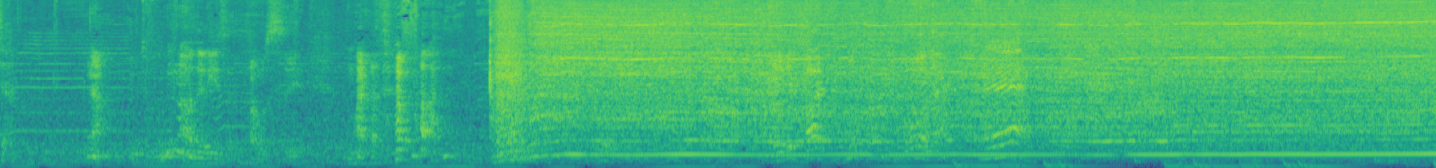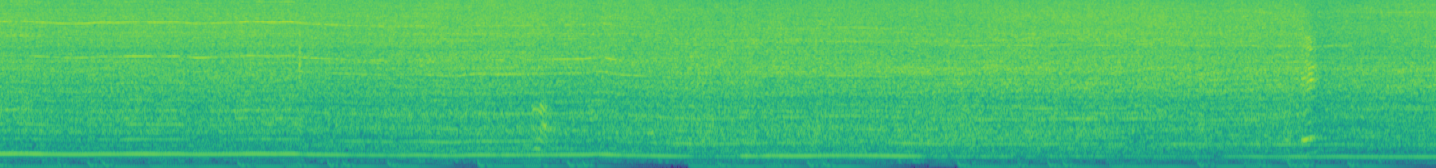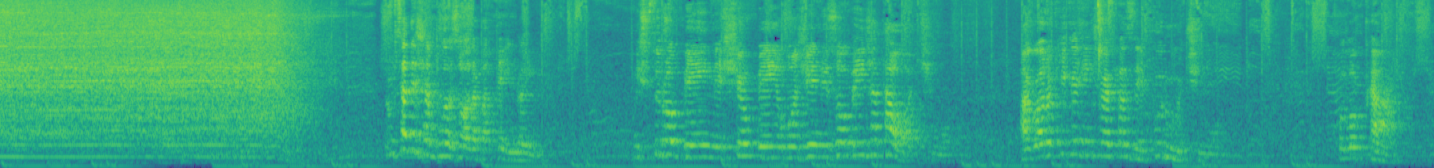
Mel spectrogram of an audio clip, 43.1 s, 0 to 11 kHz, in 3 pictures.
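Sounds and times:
kitchen blender motor hum: 0:04.9 - 0:32.0.

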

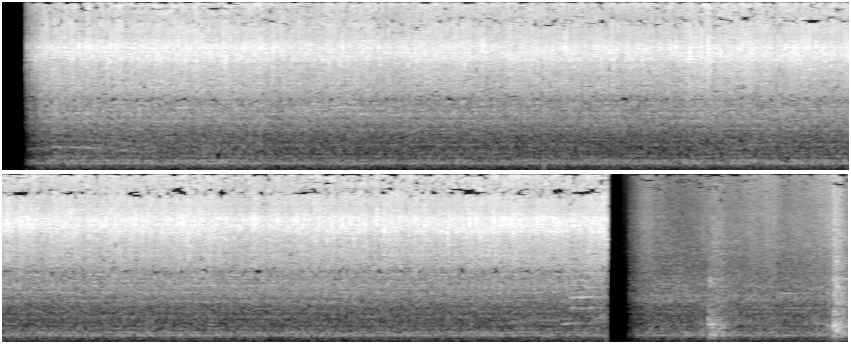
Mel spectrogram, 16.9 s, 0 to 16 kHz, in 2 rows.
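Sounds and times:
meat sizzling on griddle: 0:00.2 - 0:14.6.

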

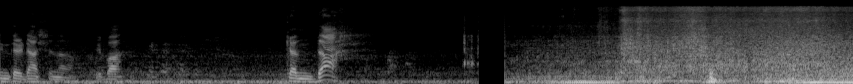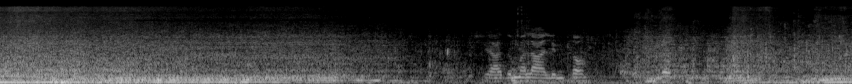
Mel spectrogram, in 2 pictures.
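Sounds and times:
off-road engine revving: 0:05.0 - 0:17.0
wheels churning through mud: 0:05.6 - 0:17.0
rush of spray: 0:06.2 - 0:10.4.

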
